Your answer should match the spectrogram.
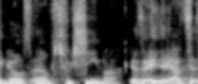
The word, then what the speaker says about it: Tsushima: Pronunciation. He says, you still can't say Yoshima. Tsushima.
